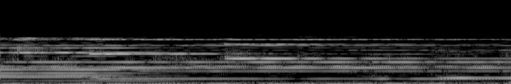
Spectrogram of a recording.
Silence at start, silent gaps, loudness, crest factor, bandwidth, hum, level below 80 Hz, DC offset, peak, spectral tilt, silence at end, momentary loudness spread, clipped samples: 0 s; none; -28 LUFS; 16 dB; 4.2 kHz; none; -52 dBFS; under 0.1%; -14 dBFS; -6.5 dB/octave; 0 s; 10 LU; under 0.1%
